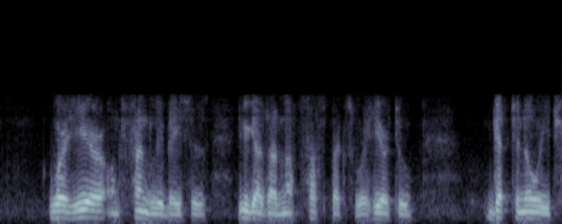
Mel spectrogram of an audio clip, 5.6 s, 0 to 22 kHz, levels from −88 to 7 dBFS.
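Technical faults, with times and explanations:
Throughout, GSM full-rate codec: the speech has been carried through the original GSM coder, which models the vocal tract and excites it with a sparse, regularly spaced pulse train rather than the true residual. That coarse excitation leaves a plainly audible buzzy, gravelly roughness on the voice, consistent with a 13 kbps full-rate stream. The telephone channel confines the audio to roughly 150 Hz to 3.7 kHz, with nothing present above 3.8 kHz, so the speech sounds narrow and dull.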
